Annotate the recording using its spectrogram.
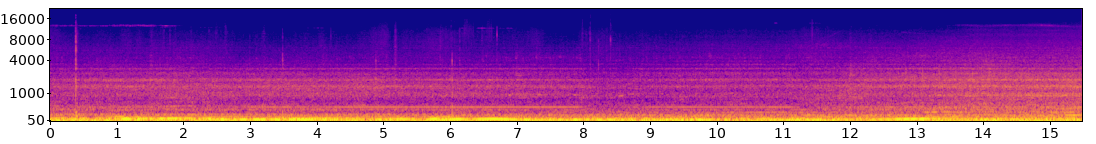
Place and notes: Binckhorst, Laak, The Netherlands - Dialtone
dialtone of phone in phone booth recorded with DPA mics and Edirol R-44
2 March 2012, 17:30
